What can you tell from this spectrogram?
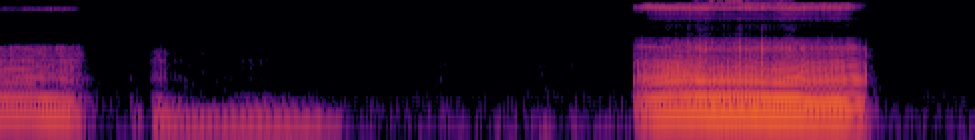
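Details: English bulldog snoring in a blanket: loud, rough, rumbling snores with a low snort between breaths, in a quiet room.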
